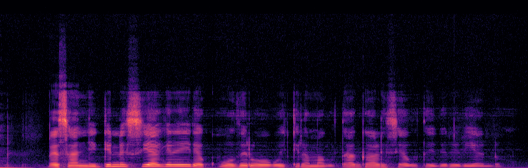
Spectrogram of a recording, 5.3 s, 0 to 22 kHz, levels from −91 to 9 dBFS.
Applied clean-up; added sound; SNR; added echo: none; none; none; none.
